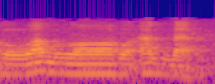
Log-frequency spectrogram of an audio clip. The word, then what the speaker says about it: Wallahu Akbar: Misalkan banyak sekali setelah pelafalan tahlil La ilaha illallah itu, kemudian masuk ke kalimat takbir, huruf wawunya tidak disertakan. Jadi banyak yang kita jumpai dalam pelafalannya itu La ilaha illallah, Allahu Akbar, padahal di situ ada wawunya. Jadi usahakan bisa dibenahi, tapi dengan cara yang bijaksana. La ilaha illallah, Wallahu Akbar.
